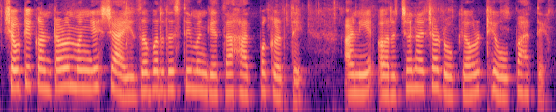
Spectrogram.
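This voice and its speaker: Higher-voiced woman storyteller. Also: fairly even intonation, normal speed. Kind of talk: dramatic story narration.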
